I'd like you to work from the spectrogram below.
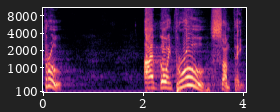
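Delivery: "through" stretched out slow and emphatic; stress on THROUGH. Shown as a demonstration. Preacher showing the congregation where emphasis goes, stressing "through". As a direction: punch and hold the word "through". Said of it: "You have to put emphasis on the word".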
